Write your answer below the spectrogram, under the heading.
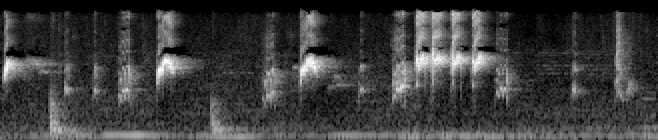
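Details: Red-whiskered bulbul giving its kekek call: sharp, bright chirps and short whistled notes, scattered at first, then a quick run of four or five similar notes near the end, over a faint low hum with two dull knocks.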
